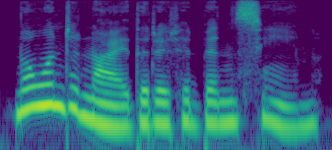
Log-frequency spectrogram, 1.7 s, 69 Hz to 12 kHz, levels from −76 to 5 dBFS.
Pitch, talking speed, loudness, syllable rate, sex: 200 Hz, 290 wpm, -16 LUFS, 6.7 syllables/s, female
